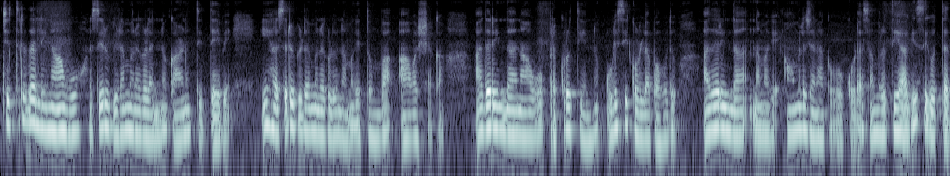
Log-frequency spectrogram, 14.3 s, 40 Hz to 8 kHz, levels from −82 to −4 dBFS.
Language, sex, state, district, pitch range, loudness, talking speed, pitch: Kannada, female, Karnataka, Chamarajanagar, 135-160 Hz, -22 LUFS, 95 wpm, 150 Hz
